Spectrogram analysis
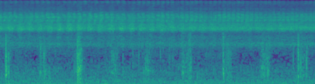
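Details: Cicadas at a south-of-France beach near Antibes and Cannes sing in the background, a loud, even, high-pitched rasping drone with a shimmering pulse, punctuated by light tapping sounds.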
